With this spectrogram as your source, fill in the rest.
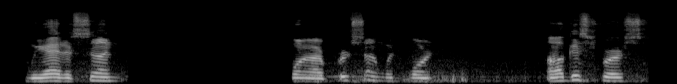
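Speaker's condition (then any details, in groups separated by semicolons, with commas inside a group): Cerebral palsy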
